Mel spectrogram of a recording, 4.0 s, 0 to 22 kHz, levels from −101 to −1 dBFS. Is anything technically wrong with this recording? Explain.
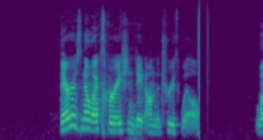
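Yes. At 2.95 s, right after "date on the truth", the speech is briefly swallowed: a short lift of hiss, then a hole of near silence of about 117 ms, and the sound returns by 3.12 s. This is a wireless microphone squelch dropout. The FM radio link from the transmitter weakened until the receiver's squelch judged the carrier too poor and muted its output. The gate reopened once the signal recovered, letting the speech back through.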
